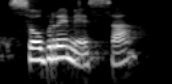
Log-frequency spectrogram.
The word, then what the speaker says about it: sobremesa: S-O-B. R-E-M-E-S-A. So again, now I'm going to say it, sobremesa, sobremesa.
